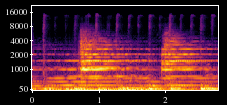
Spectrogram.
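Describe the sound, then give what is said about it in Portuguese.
A church bell rings loudly with two strong strikes about a second apart, each leaving a long, shimmering hum of overtones that carries through the whole stretch, with no voices. “O sino estava a tocar, já há quase um mês que estava a arranjar, e possivelmente estão a testar para ver qual é a sonoridade e a estrutura, como é que ficou.”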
